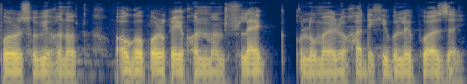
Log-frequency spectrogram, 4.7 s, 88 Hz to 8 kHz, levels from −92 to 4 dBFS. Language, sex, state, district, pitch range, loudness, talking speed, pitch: Assamese, male, Assam, Kamrup Metropolitan, 85-90 Hz, -18 LUFS, 140 wpm, 85 Hz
